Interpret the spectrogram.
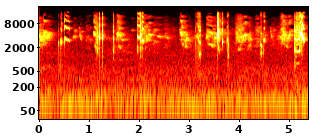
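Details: Two captive rosy-faced lovebirds, white-headed opaline mutations, make a busy stream of high scratchy chirps and squeaks in uneven clusters, a louder shrill note near the end.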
